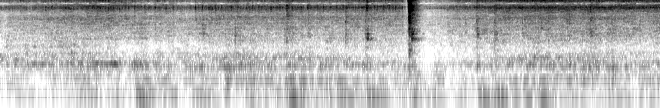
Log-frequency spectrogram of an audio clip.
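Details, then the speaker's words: Fleischmann HO scale switcher tested after new traction tires, running as it did when acquired: low, busy gear whir with scattered light clicks and rattles at a steady pace; a little noisy but normal drive. "Which, as you can see, it's a little bit noisy. It's exactly how it runs as I got it, except now the thing has some new traction tires."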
